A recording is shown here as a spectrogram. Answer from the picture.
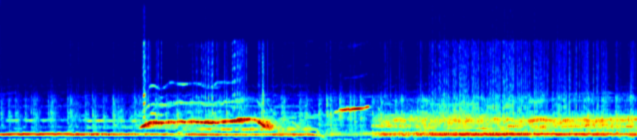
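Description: Several women ululating (kulavai, the festive cry raised at Tamil temple rituals), with long high held calls that overlap one after another, several ending in a downward slide. Music plays underneath.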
